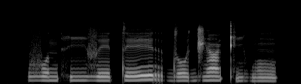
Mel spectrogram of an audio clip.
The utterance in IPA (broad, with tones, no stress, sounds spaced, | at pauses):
v o˨ n h iː˨ v e˨ t eː˨˦ r d o˨ d͡ʒ ã˦ kʼ i˨ ɡʷ ũ˨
